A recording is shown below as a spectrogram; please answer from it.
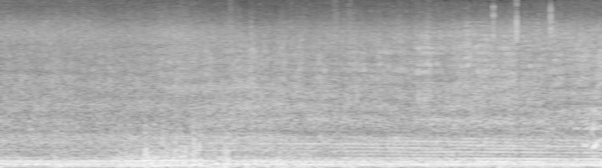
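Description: Two light piston-engined trainer aircraft, a Miles Magister and a de Havilland Chipmunk, each with a de Havilland Gipsy Major four-cylinder inline engine, flying past together. Their engines and propellers make a steady drone.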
